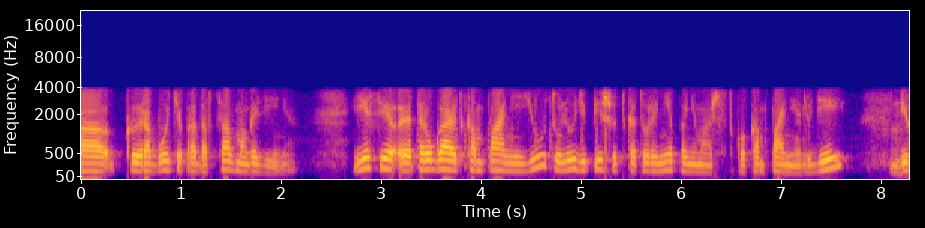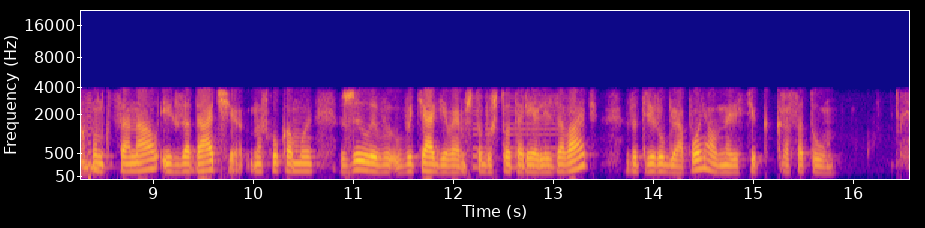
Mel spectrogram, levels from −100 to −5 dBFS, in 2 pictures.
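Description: Throughout the clip the speech has passed through the Bluetooth CVSD headset codec, which sends one bit per sample at 64 kHz to say whether the waveform steps up or down, with an adapting step size. The damage is plainly audible: the band runs only from about 200 Hz to 3.4 kHz, sibilants sound scratchy, and a granular hiss sits beneath the speech. On a spectrogram the energy stops at a hard ceiling near 3.4 kHz, with a speckled noise floor between syllables.

From 3.27 to 5.49 s, ending just before "не понимают что такое", GSM signalling bursts break in. A nearby 2G phone is sending short groups of radio bursts, and the audio circuitry rectifies them. The result is a galloping dit-dit-dit of brief 217 Hz buzzes, roughly 15 dB below the speech. A spectrogram shows clustered vertical stripes with harmonic ladders spaced 217 Hz apart. The waveform shows bursts of spiky pulses separated by gaps.

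At 8.35 s, right after "угу их", a Bluetooth headset packet is repeated. Voice packets were lost and the chip decoded the last good packet's bits again. The gap lasts about 32 ms, and the 22.5 ms of lost audio fits six consecutive 3.75 ms packets. The repetition every 3.75 ms gives a short buzz near 267 Hz. On the waveform it appears as a short run of identical copied cycles, and the spectrogram shows a brief band of harmonics spaced 267 Hz apart.

From 12.01 to 13.23 s a GSM phone buzz is present, caused by a nearby phone transmitting during a data transfer at 217 bursts per second. Rectification of those radio pulses produces a hard, raspy 217 Hz buzz with many harmonics, about 16 dB below the speech and unrelated to it. On a spectrogram it forms a dense comb of horizontal lines at 217 Hz multiples that starts and stops abruptly. The waveform shows a regular pulse train riding on the speech.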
